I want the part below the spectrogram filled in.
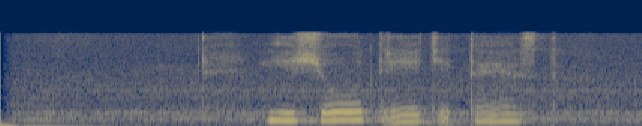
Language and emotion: Russian, sad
